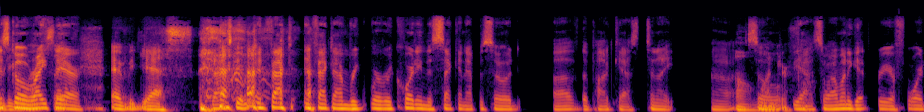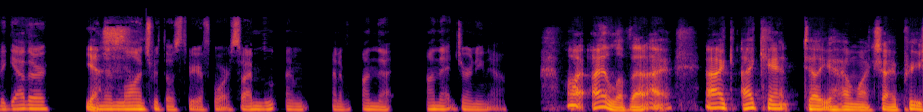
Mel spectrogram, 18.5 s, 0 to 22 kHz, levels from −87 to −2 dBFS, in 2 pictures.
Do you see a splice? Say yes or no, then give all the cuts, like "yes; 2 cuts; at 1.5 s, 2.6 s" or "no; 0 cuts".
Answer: no; 0 cuts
